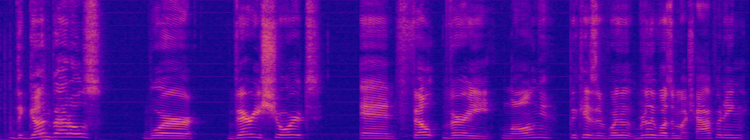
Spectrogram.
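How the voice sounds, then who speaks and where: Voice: medium pitch, a bit bright. A movie reviewer giving a casual, unscripted rant, rambling and blunt, with frequent chuckles.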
